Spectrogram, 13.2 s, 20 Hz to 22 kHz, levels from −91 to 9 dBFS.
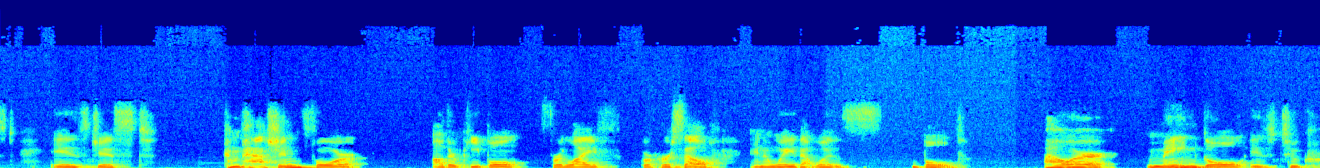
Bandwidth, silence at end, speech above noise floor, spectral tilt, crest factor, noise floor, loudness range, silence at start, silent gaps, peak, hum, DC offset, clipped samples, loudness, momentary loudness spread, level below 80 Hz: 18 kHz; 0 s; 38 dB; -6.5 dB/octave; 16 dB; -55 dBFS; 4 LU; 0 s; none; -2 dBFS; none; under 0.1%; under 0.1%; -17 LUFS; 17 LU; -56 dBFS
